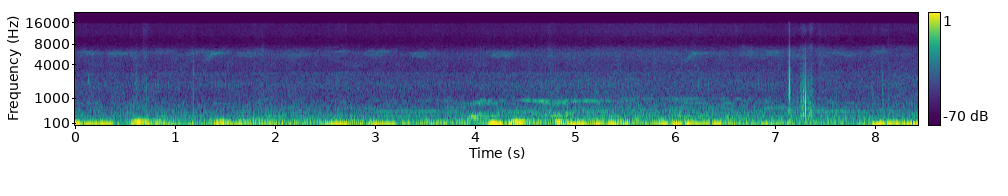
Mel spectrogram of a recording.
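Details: Mother cat purring to call her hungry newborn kittens, whose eyes are not yet open, guiding them close so they can nurse; a low, steady rumbling purr with soft pulsing swells and a couple of faint clicks near the end.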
